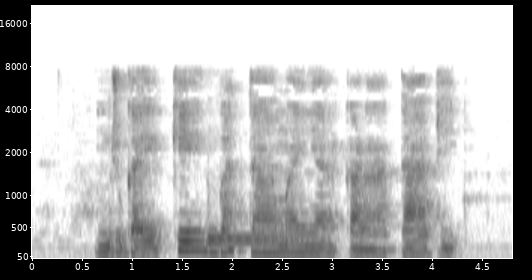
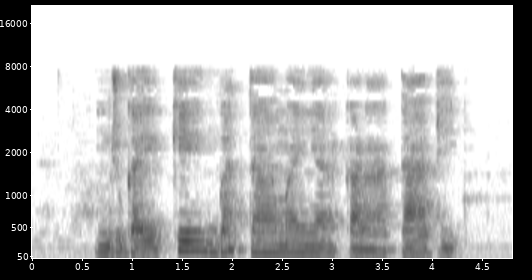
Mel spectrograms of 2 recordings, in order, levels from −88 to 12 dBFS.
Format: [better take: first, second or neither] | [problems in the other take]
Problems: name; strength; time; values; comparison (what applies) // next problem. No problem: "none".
second | background sound (Ringtone); 5 dB below the speech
